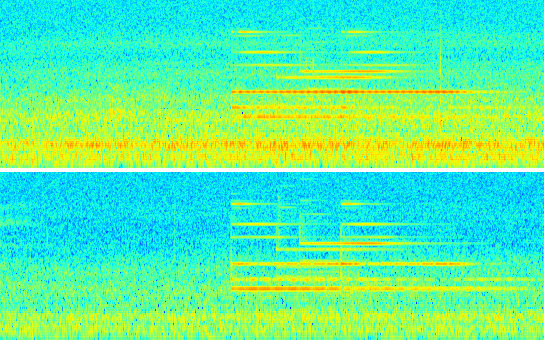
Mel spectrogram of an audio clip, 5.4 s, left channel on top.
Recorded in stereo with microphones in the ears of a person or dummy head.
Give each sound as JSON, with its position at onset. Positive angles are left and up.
{"t": 2.3, "sound": "a bell", "side_deg": -45, "distance_m": 2.0}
